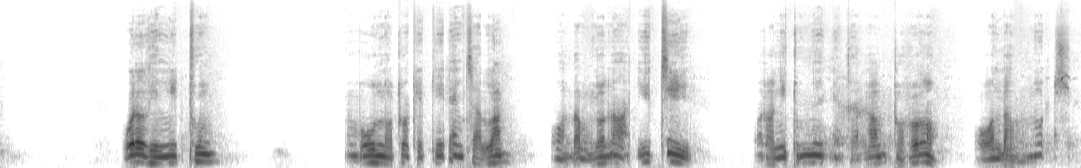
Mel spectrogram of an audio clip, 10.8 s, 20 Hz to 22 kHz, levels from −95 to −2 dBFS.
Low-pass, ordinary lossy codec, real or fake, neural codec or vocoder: none; none; fake; codec, 44.1 kHz, 1.7 kbps, Pupu-Codec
